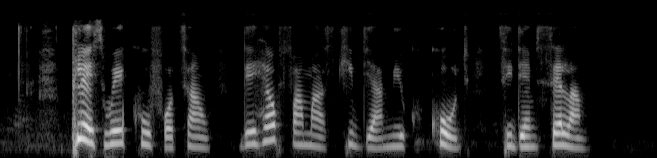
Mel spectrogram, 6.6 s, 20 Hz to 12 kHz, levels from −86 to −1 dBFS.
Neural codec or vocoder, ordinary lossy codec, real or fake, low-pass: none; Opus, 24 kbps; real; 7.2 kHz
